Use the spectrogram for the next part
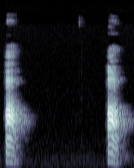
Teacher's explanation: it's open ah open your mouth and your tongue is down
